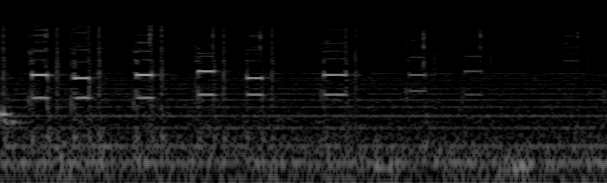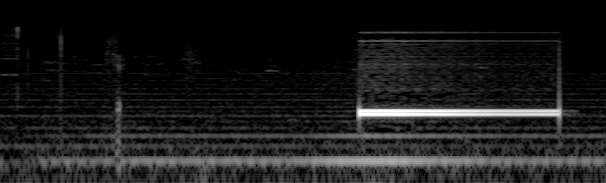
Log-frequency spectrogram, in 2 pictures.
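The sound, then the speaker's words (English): A quick run of touch-tone keypad beeps dialing a number, followed after a pause by a loud, steady telephone tone lasting about two seconds, over a faint low hum. “Don't have a dial tone.”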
